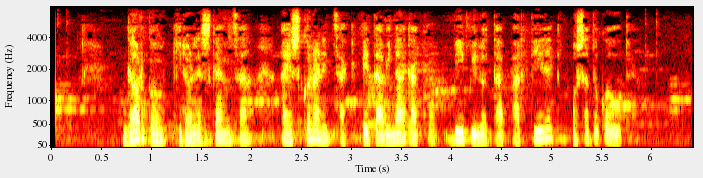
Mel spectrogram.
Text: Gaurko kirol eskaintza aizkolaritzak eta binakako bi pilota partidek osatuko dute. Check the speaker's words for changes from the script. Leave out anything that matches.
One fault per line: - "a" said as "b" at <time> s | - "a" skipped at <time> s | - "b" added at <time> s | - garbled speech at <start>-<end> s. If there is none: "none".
none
